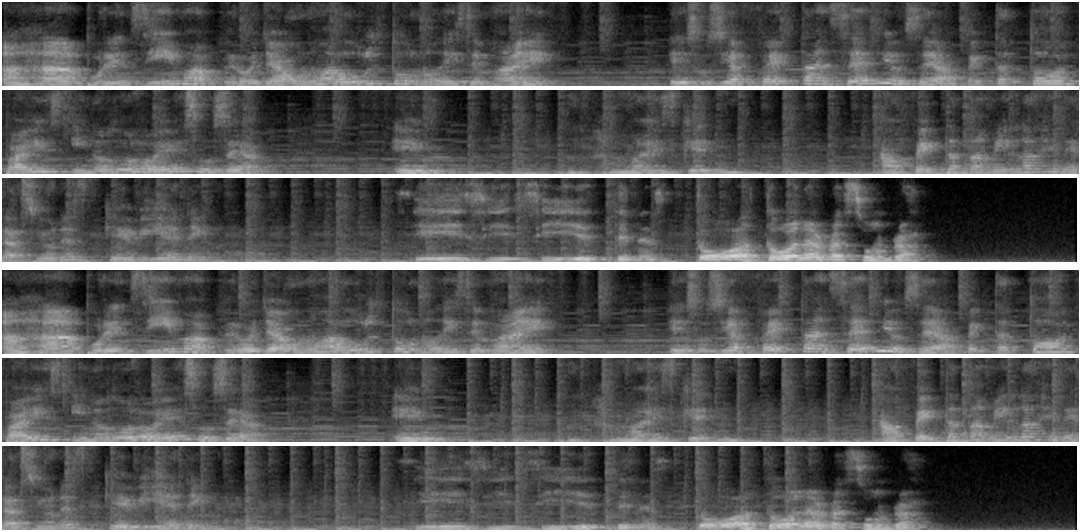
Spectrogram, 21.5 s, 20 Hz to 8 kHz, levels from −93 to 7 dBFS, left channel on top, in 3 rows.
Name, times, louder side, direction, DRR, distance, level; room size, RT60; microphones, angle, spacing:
voice 1, 0.0-3.6 4.5-8.9 9.8-10.1 10.9-12.1 13.0-15.9, right 1 dB, 15° right, 0 dB, 1.0 m, -28 dB
sound 1, 0.7-19.9, right 1 dB, 55° right, 1.1 m, -39 dB
voice 2, 17.1-18.7 19.0-20.5, left 4 dB, 40° left, 5 dB, 0.7 m, -22 dB
4.9 x 3.3 x 3.3 m, 0.39 s
head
